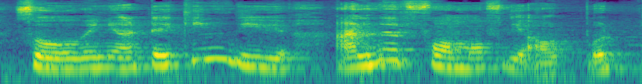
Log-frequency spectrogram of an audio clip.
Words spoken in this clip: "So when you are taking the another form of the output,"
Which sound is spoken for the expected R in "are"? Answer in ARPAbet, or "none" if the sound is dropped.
R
